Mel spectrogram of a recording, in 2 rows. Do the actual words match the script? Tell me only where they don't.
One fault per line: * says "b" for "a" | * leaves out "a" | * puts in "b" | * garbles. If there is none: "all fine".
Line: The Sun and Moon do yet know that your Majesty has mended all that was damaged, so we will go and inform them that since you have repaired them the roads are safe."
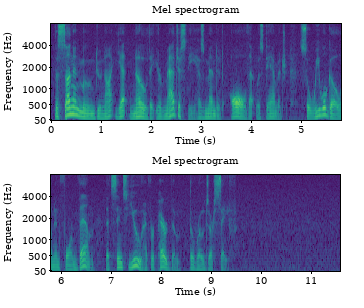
* puts in "not"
